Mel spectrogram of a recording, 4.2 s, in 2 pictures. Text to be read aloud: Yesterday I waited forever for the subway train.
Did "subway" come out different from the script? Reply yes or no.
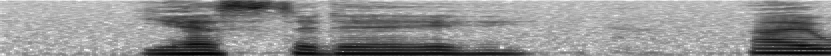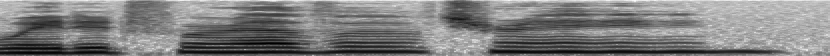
yes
